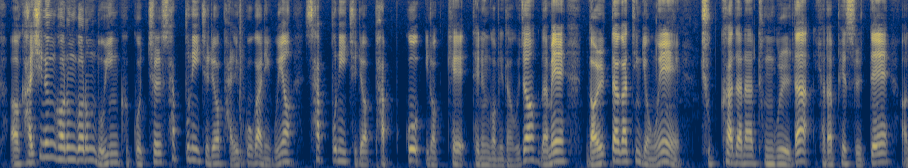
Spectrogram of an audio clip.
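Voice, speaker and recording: A man giving an online exam-prep lecture on Korean grammar. He explains step by step and asks his students questions he then answers himself. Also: medium pitch.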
